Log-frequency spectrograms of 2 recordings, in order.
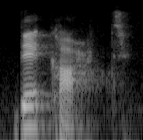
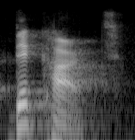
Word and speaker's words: Descartes: Mas você não vai pronunciar nem o S do des e nem o S do tes. Aí fica, então, apenas Descartes, certo? Descartes.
